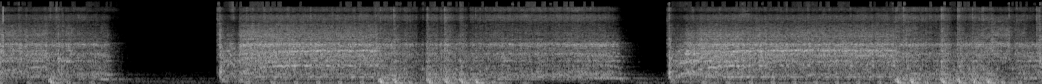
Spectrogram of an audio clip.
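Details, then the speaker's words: Briggs & Stratton 12 hp single-cylinder engine on an MTD Lawnflite lawn tractor, cranked direct at the starter: fires after two tries, then runs unevenly with a lumpy beat, throttle closed, owner tries choke; rough running after start. "Well, I'd expect it to run a bit better than that, but choke."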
